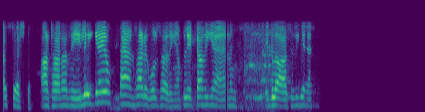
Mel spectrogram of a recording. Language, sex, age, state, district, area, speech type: Dogri, female, 60+, Jammu and Kashmir, Reasi, rural, conversation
